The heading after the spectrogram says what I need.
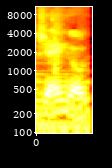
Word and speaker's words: Django: rugrats i watch the django too the django yes i watched the django too what did he say in the movie john about his name the d is what oh the d is silent yeah but i preferred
